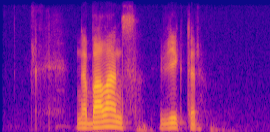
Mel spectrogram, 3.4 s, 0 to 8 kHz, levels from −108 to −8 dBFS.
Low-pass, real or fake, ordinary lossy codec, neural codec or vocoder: 7.2 kHz; real; Opus, 16 kbps; none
